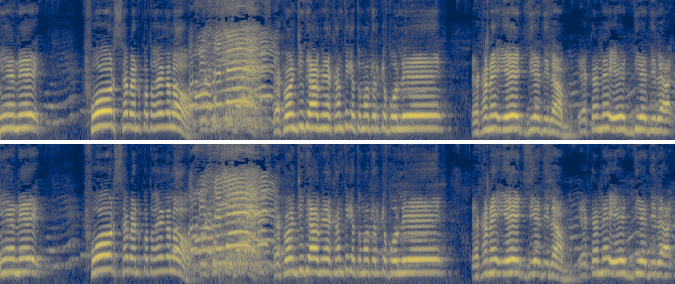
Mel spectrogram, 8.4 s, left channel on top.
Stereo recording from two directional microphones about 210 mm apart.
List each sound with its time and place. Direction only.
0.0 s a man's voice: 40° left (ahead or behind)
2.4 s speech: 5° left (ahead or behind)
3.4 s a man's voice: 40° left (ahead or behind)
